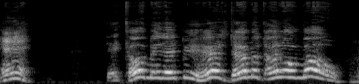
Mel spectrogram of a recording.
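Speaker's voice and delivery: put-on very high, loud old New York man voice. Doing a bit about waiting at a door, in a New York grandpa voice. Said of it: "that's what I do my uh, New York grandpa voice".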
